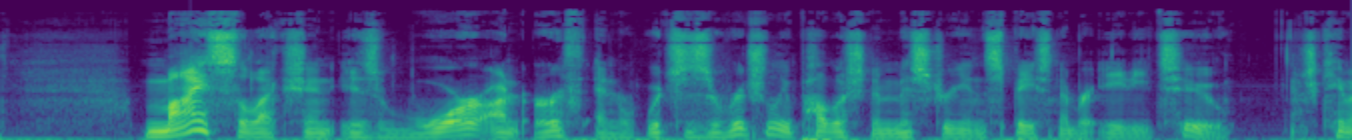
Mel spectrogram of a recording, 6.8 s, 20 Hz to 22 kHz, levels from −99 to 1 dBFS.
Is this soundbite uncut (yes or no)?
no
